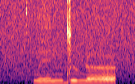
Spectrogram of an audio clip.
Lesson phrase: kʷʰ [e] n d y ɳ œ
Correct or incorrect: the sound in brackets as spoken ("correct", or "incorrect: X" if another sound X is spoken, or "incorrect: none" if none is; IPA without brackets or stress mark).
correct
